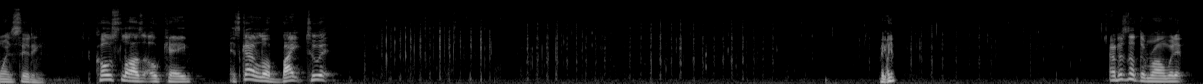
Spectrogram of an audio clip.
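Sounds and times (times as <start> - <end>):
chewing: 3.4 - 11.1.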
